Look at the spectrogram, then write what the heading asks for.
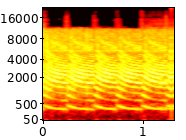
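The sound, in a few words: air horn blast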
